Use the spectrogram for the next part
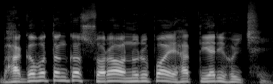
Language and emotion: Odia, neutral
